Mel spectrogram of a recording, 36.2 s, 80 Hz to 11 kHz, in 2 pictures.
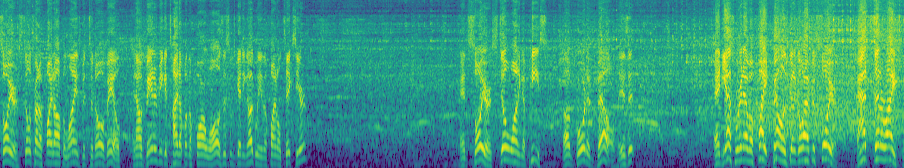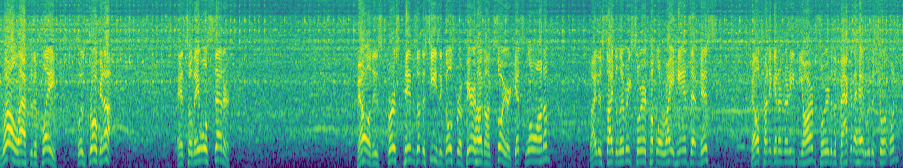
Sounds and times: Speech: 0.0 - 6.1, 9.2 - 12.7, 14.3 - 20.3, 21.6 - 22.7, 25.2 - 29.1, 29.9 - 32.4, 33.1 - 36.1.

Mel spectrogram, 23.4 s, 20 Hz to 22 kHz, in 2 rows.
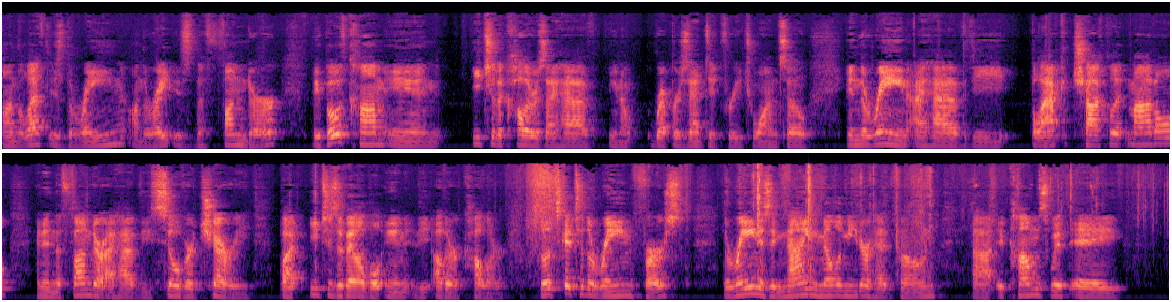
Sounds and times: Speech: 0.0 - 23.0.

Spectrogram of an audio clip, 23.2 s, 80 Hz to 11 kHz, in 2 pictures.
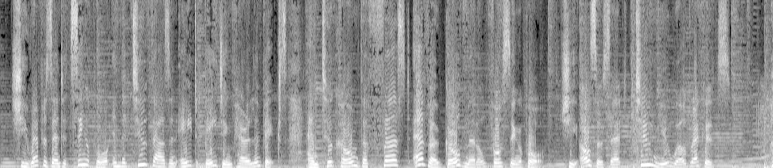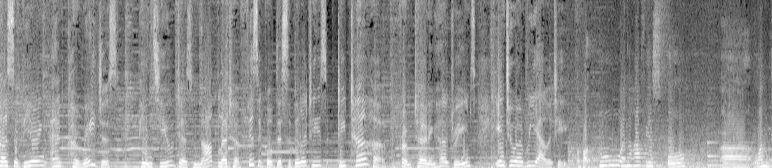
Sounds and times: Music: 0.0 - 23.1
Female speech, woman speaking: 0.2 - 10.9, 11.6 - 23.1.

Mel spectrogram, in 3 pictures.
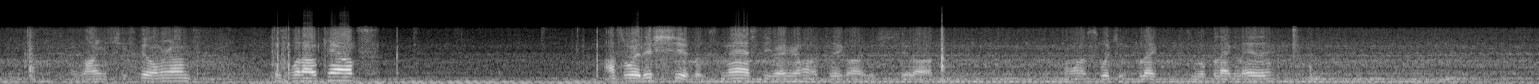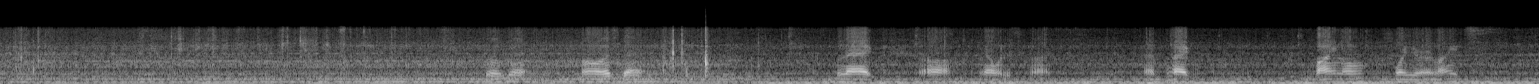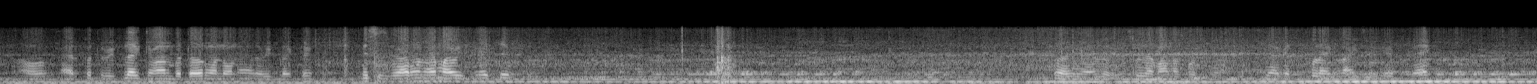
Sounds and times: Car: 0.0 - 46.1
Speech: 0.7 - 2.0, 2.7 - 3.8, 6.0 - 9.4, 10.6 - 12.8, 20.2 - 22.0, 23.8 - 26.0, 26.8 - 27.3, 28.5 - 30.3, 31.0 - 36.0, 41.3 - 45.2.

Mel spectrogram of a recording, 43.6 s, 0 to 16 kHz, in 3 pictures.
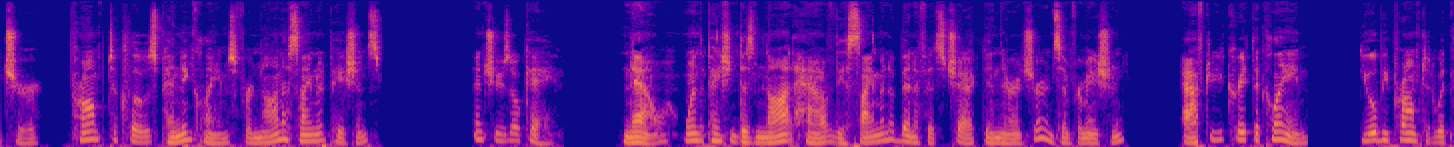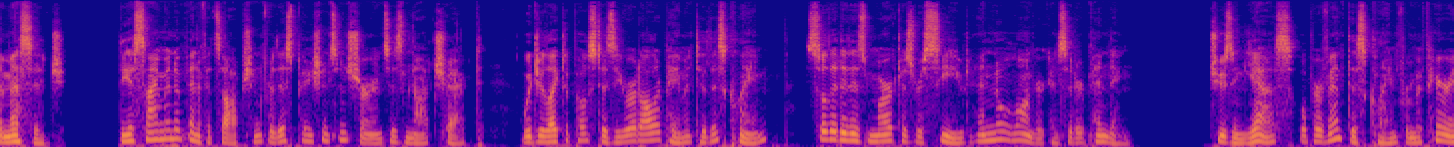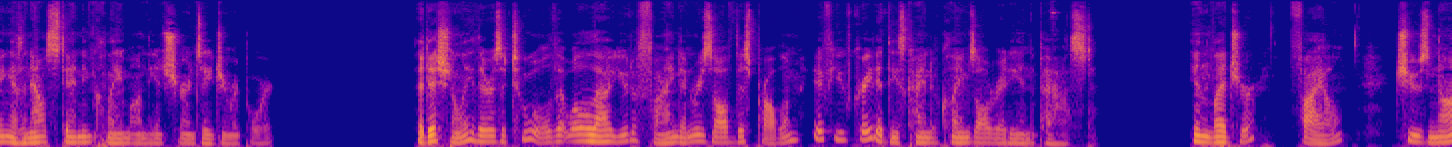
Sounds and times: Speech: 0.0 - 3.9, 4.7 - 5.6, 6.2 - 25.9, 26.6 - 31.8, 33.2 - 40.1, 41.0 - 43.6.

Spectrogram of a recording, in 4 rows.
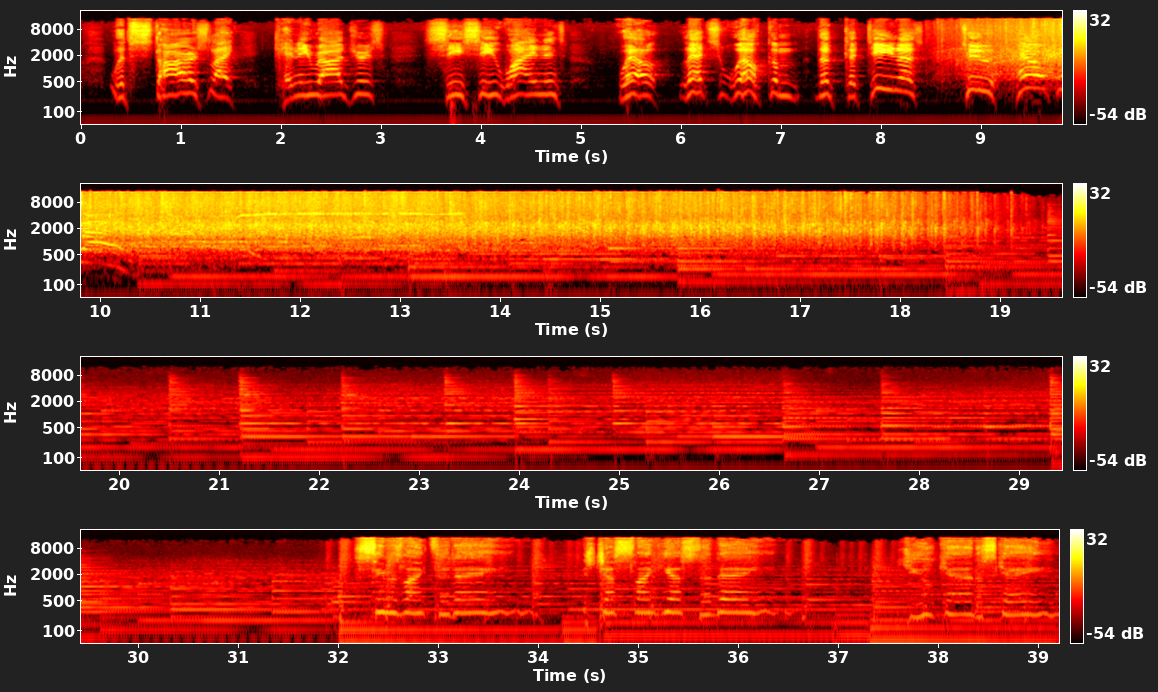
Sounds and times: Speech: 0.3 - 10.3
Music: 8.8 - 39.2.

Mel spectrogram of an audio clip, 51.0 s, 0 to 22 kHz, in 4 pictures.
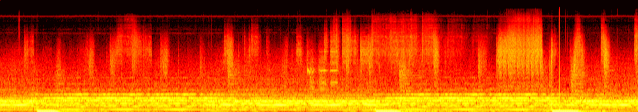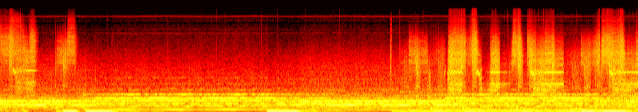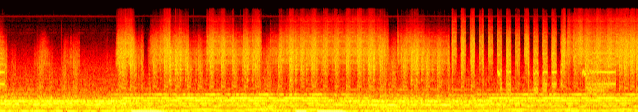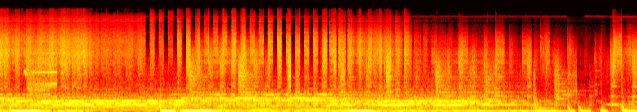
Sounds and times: Music: 0.0 - 51.0.

